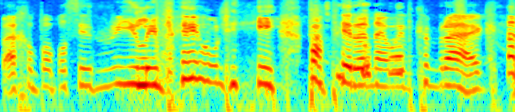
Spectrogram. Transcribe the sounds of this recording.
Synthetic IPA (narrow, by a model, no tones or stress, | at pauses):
aχɔbɔbɔlˠsiriːlˠivɪwnipʰapʰɪɾənːɛwɪð̥kʰəmrɛɡ̥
